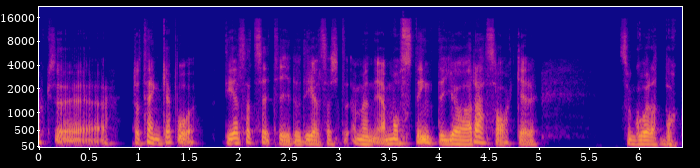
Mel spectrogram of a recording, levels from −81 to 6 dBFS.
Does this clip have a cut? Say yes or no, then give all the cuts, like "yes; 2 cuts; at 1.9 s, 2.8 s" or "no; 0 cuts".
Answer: yes; 3 cuts; at 0.9 s, 2.2 s, 3.0 s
